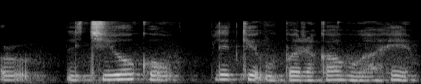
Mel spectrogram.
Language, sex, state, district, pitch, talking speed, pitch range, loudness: Hindi, female, Arunachal Pradesh, Papum Pare, 200 Hz, 115 wpm, 190-215 Hz, -21 LUFS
